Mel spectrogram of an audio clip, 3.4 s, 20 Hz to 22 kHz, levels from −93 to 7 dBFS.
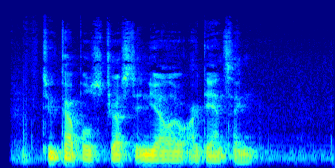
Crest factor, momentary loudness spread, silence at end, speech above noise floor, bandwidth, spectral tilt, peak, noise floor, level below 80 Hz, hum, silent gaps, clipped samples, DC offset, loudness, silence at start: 18 dB; 11 LU; 0 s; 26 dB; 15 kHz; -5.5 dB/octave; -20 dBFS; -62 dBFS; -80 dBFS; none; none; under 0.1%; under 0.1%; -37 LUFS; 0.1 s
